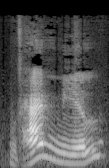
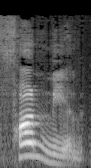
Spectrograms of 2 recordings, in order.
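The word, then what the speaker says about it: van Niel: আরেকজন American microbiologist ভ্যান নিয়েল লেখা হয়, কিন্তু এর প্রকৃত উচ্চারণ হচ্ছে ফান নিয়েল, ভিএন ভ্যান, এক্ষেত্রে হচ্ছে ফান, ফয়াকার ন ফান, who first glimpse the role that light plays in photosynthesis.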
